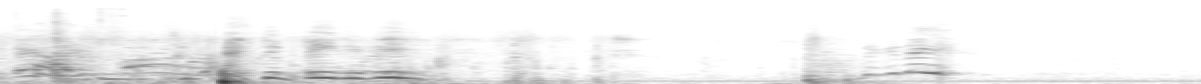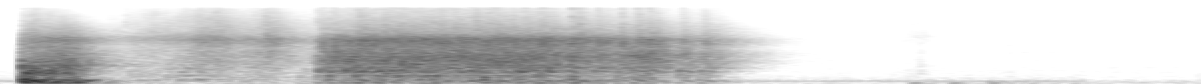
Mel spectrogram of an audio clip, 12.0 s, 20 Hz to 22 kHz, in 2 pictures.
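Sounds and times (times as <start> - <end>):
fireworks explosion hissing blast: 6.1 - 9.7.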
